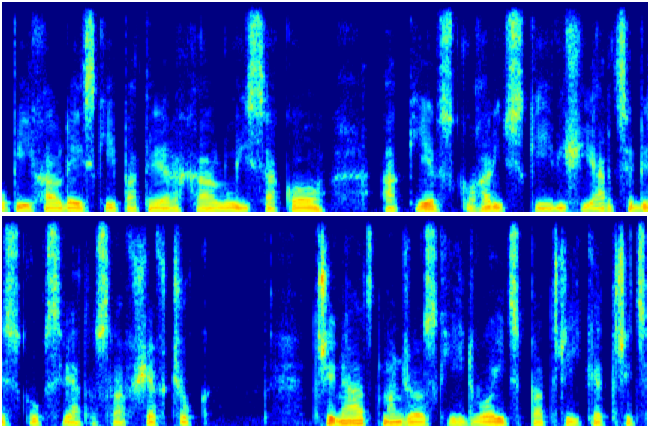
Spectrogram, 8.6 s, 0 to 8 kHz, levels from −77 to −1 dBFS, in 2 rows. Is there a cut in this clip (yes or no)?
no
